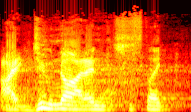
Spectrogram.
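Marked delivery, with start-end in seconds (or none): 0.0-0.9 put-on, very loud, indignant voice. Retelling how his dad denied grunting too: imitating an indignant dad. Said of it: "he gets all indignant".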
